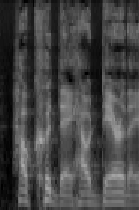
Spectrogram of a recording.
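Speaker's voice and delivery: ordinary delivery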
